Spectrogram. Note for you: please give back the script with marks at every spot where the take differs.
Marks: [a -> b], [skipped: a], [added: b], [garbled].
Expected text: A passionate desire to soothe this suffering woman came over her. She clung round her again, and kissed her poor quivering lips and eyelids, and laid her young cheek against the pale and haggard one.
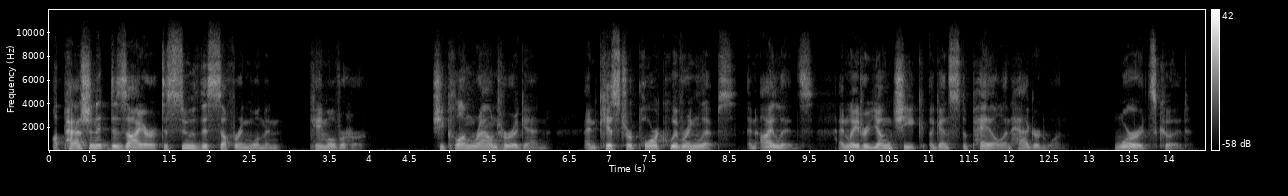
A passionate desire to soothe this suffering woman came over her. She clung round her again, and kissed her poor quivering lips and eyelids, and laid her young cheek against the pale and haggard one. [added: Words could]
